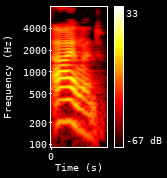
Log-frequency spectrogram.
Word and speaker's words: island: out the word that's island Roosevelt told her you don't have to say that s sound Roosevelt collapsed his telescope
